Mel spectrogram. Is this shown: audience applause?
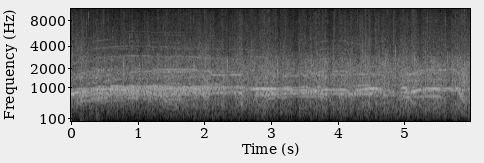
yes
